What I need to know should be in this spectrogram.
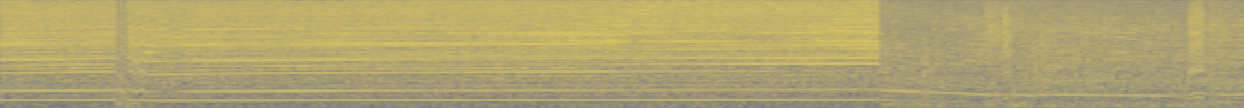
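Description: A racing car engine screams at high, steady revs, then drops in pitch as the car slows.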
